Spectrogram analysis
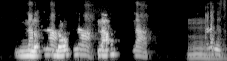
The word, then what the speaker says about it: Noth: Chris North or what is it? Chris? No, it's Noth.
